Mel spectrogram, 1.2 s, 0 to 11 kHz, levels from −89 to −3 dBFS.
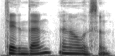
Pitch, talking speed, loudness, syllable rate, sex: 170 Hz, 310 wpm, -17 LUFS, 7.4 syllables/s, female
